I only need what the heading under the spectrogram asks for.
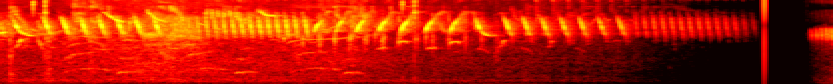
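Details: Canary in full song performing a long roll: an extended rapid trill of high repeated notes that slows and fades over several seconds, followed by a sharp click and a brief high note.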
